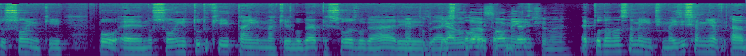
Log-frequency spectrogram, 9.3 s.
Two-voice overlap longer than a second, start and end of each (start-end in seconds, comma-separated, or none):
5.0-6.7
